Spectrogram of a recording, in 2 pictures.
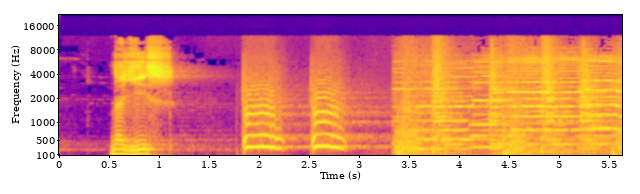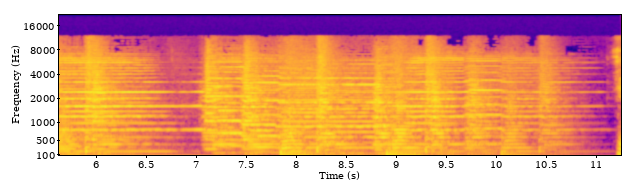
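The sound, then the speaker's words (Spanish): A voice gives three short, wavering hoot-like calls, imitating an owl, before loud instrumental music bursts in and carries on with rhythmic strikes through the rest. “canto del búho.”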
